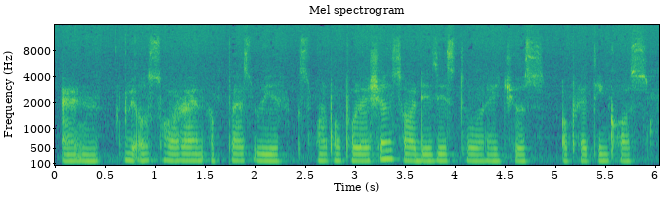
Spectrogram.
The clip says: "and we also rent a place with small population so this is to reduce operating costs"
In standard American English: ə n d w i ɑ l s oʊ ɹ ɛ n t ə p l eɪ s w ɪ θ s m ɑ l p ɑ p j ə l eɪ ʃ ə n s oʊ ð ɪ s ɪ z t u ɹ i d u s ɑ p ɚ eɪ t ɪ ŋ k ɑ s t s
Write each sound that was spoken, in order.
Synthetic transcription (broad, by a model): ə n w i ɑ l s oʊ ɹ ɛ n ə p eɪ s w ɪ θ s m ɑ l p ɑ p j ə l eɪ ʃ ə n s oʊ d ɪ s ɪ s t u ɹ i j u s ɑ p ɚ eɪ t ɪ ŋ k ɑ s s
